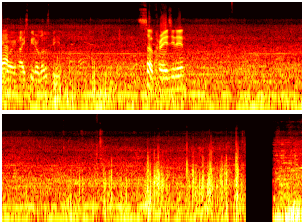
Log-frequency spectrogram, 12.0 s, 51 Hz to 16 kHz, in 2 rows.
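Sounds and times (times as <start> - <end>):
low mechanical hum: 0.0 - 12.0
outdoor background noise: 0.0 - 12.0.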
